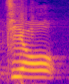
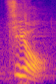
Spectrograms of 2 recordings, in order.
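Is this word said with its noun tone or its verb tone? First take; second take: verb; noun. First: It is said with the tone of the verb. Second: It is said with the tone of the noun. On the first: It means teaching. "我们说教是一个动词，叫做teaching" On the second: It means education. "如果我们说教，那是一个名词，叫做education"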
